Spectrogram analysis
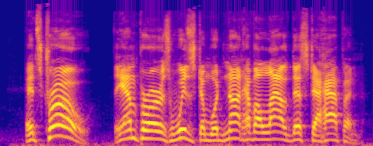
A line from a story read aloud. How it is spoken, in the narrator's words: Someone dared to shout out loudly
